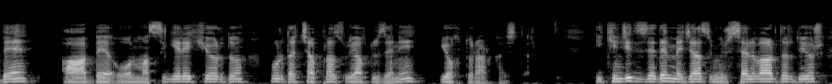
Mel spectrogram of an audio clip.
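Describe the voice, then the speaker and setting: Male teacher, exam question walkthrough, steady and explanatory, mid-pitched voice, muffled lo-fi recording. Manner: steady explanatory, addresses students as friends. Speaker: literature teacher.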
